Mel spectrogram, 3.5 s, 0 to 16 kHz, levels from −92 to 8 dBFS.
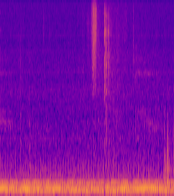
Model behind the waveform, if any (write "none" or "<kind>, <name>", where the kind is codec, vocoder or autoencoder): none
